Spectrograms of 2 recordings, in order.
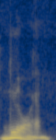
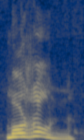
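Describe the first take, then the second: First: "moron" said as the English word, stress on MO; "moron" as the English insult, stressed on the first syllable; English pronunciation. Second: "Morón" in a Spanish accent, rolled r, stress on the last syllable; "Morón" pronounced as in Spanish, stressed on the final syllable. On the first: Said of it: "if we wanna say it in English". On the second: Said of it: "I'm saying it with my Spanish accent". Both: Shown as a demonstration.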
